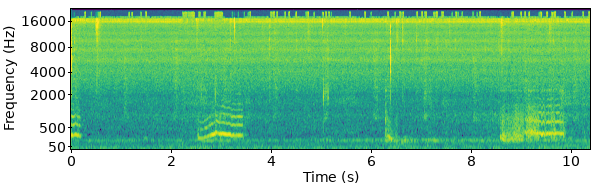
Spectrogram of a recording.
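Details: A white and ginger male cat asleep, snoring gently: soft, raspy snores about every six seconds over a steady low room hum.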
